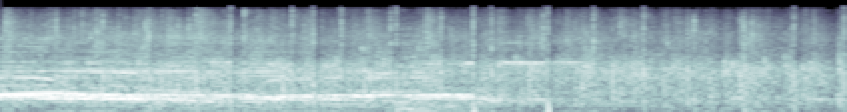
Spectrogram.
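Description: A crowd bursts into steady, dense applause, many hands clapping together in a continuous crackling wash that holds its loudness for a few seconds, with a faint tonal hum beneath.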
